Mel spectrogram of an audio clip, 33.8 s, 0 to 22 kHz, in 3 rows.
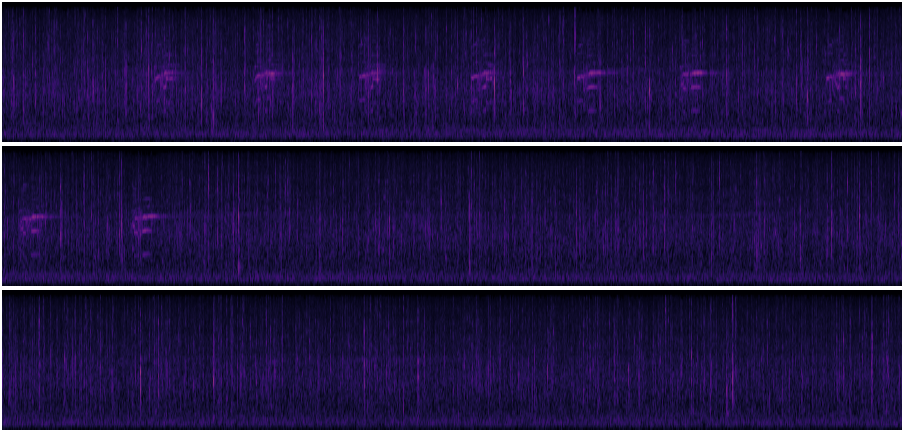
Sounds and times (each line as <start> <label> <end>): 0.0 Rain falling 33.7
1.9 Spring Peepers (frogs) 2.2
5.8 Spring Peepers (frogs) 6.3
7.2 Spring Peepers (frogs) 7.8
8.5 Spring Peepers (frogs) 9.0
10.3 Spring Peepers (frogs) 10.7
